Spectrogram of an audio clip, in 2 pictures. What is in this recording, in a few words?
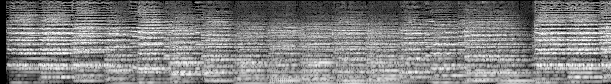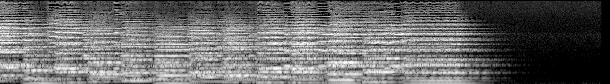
trumpet tune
